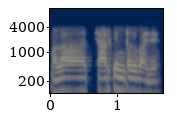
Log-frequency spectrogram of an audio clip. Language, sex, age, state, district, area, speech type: Marathi, male, 18-30, Maharashtra, Buldhana, rural, conversation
